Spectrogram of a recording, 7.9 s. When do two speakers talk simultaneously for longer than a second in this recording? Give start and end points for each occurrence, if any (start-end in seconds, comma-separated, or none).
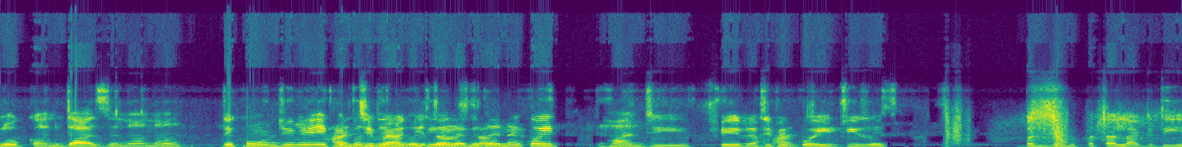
2.2-3.6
